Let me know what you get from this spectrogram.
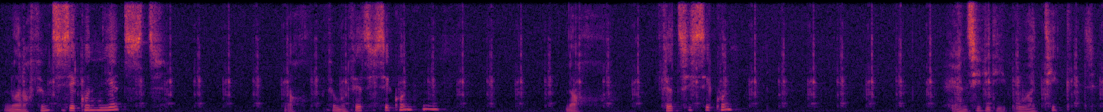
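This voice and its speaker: An actor playing a fussy, melodramatic announcer in a 1950s German radio play, narrating with mock solemnity. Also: male voice, a little high, huge pitch swings, slow pace, long pauses, warm tone, heavily acted. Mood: urgent, ominous. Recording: 1950s radio recording, faint noise.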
